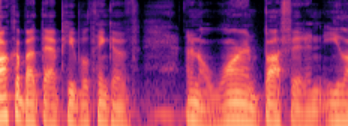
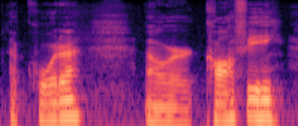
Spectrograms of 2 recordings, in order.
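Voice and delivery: New York accent. Shown as a demonstration. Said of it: "sound more like a New Yorker, like when I say".

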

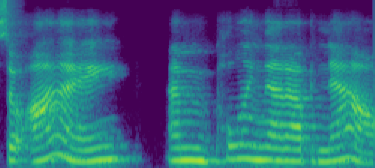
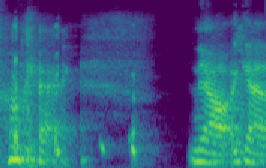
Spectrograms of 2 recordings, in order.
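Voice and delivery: ordinary talk

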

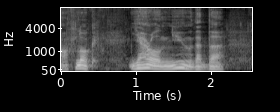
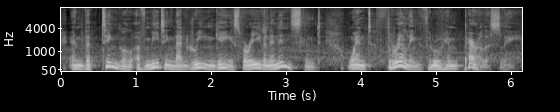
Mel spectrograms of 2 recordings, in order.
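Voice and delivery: plain reading voice

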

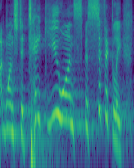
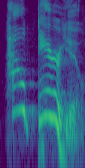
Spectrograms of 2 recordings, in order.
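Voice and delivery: slow, high, soft mock outrage; a hammed-up wounded pride; indignant inner voice; 8 semitones higher, 6 dB quieter, much slower than usual. His inner voice answering his wife, slow mock indignation. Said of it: "a side of me going".

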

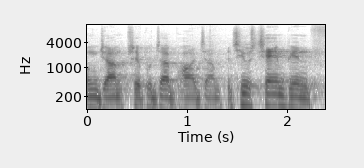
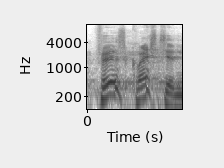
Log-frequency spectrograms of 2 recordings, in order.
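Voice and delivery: amused, slowed and pitched up through a laugh; laughing at the first question; 5 semitones higher, 5 dB louder, slower than usual. Real, not acted. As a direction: chuckle it out, slow.

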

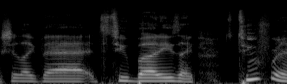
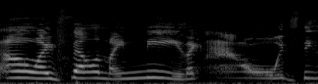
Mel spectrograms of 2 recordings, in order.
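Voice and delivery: high, slow whiny complaint; mock whiny victim; 10 semitones higher, 6 dB quieter, slower than usual. Mocking the man fallen on the escalator, whiny high voice. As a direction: whimper it like a wimpy victim.

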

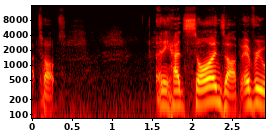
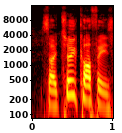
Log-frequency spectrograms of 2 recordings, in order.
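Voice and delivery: cheeky upsell; 2 semitones higher, 9 dB louder than usual. Retold or imitated.

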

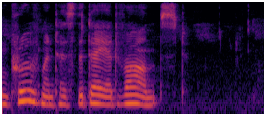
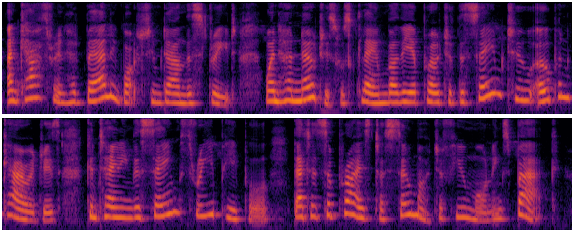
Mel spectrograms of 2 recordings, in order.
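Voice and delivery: ordinary delivery, nothing marked

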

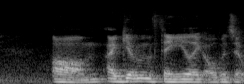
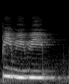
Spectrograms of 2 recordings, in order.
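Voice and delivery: high, loud electronic beeps; thermometer beeps; 14 dB louder than usual. Retold or imitated. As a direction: imitate a beeping thermometer loudly, high up.

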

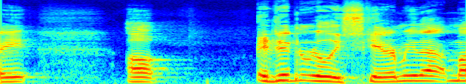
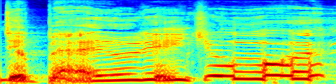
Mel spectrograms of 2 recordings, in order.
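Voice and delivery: slow, loud, high mock voice; mocking imitation; 5 semitones higher, 9 dB louder than usual. Podcaster mocking co-host's Battle Angel guess, mocking imitation. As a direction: parrot the wrong guess to tease.

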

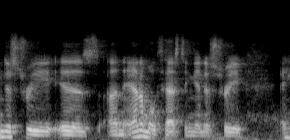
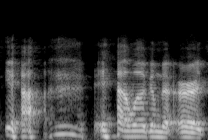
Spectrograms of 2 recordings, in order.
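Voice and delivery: high, laughing "Oh, yeah, welcome to Earth"; laughing along; 5 semitones higher, 3 dB louder than usual. Retold or imitated. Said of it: "I went".

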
